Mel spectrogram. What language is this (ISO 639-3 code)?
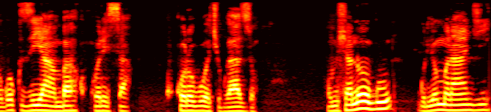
nyn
